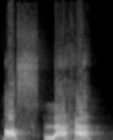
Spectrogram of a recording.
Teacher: when you're making the sad full, we don't want to make what's after it full as well. So we don't want to say as-salaha.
